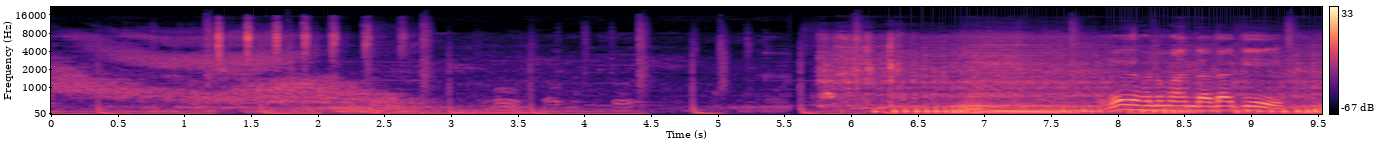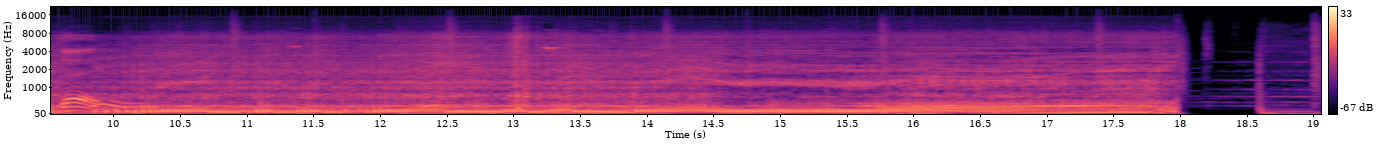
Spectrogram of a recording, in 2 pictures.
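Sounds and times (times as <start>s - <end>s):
wind rush: 0.0s - 3.3s
motorcycle engine running: 5.7s - 18.0s.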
